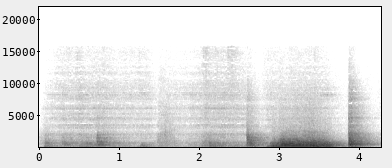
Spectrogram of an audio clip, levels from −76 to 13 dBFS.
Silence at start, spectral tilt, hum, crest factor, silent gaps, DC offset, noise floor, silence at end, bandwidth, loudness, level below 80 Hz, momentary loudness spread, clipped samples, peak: 0.05 s; -7 dB/octave; none; 18 dB; none; under 0.1%; -41 dBFS; 0.05 s; 15.5 kHz; -16 LUFS; -54 dBFS; 26 LU; under 0.1%; 0 dBFS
